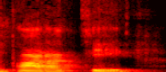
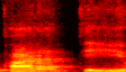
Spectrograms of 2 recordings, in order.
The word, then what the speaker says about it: Paraty: before we drive to Paraty. And Paraty, or Paraty, the way they pronounce it in Brazil, is a historic little town 3 hours away from Rio.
